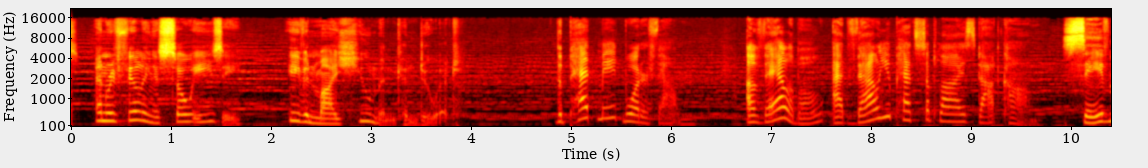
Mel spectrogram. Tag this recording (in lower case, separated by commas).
music, speech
